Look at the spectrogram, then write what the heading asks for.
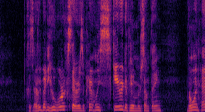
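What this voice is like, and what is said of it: Usual voice. Nothing is said of it.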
